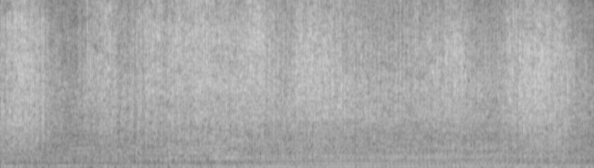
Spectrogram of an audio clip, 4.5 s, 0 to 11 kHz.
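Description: Several V8 demolition derby cars running and revving together in a loud, steady din, with one engine briefly rising and falling in pitch about halfway through.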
